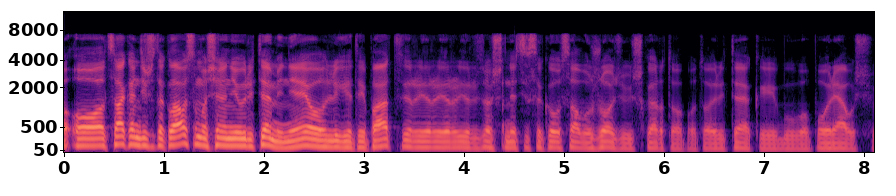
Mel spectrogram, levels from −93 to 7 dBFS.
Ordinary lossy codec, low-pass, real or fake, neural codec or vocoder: AAC, 64 kbps; 7.2 kHz; real; none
